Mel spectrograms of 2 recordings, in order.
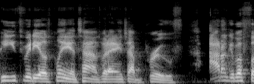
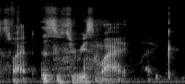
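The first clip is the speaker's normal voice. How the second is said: whispered laugh; 9 semitones lower, 11 dB quieter than usual. Real, not acted. Laughs breaking up.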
